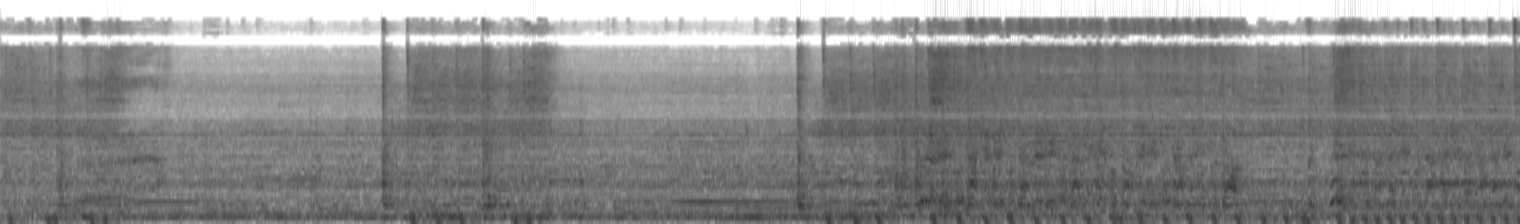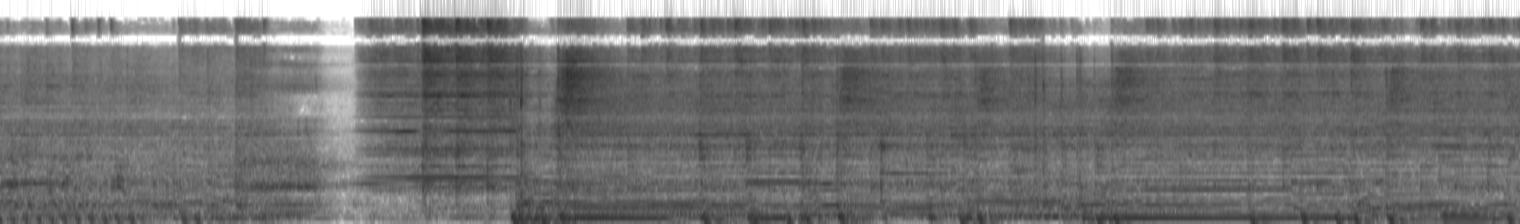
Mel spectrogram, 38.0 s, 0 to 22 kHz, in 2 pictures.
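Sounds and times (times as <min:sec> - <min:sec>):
distorted electric guitars: 0:00.0 - 0:38.0
drums: 0:00.0 - 0:38.0
amplifier and bass rumble: 0:09.2 - 0:22.4, 0:25.4 - 0:38.0.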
